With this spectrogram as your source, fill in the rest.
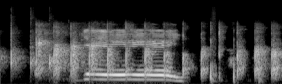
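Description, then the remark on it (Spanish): An audience breaks into lively applause for Ángel Verdugo while a voice holds a long sustained cheer over it, then the clapping thins into a few scattered bursts. “Entonces quiero darle un fuerte aplauso, aplauso a Ángel Verdugo.”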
